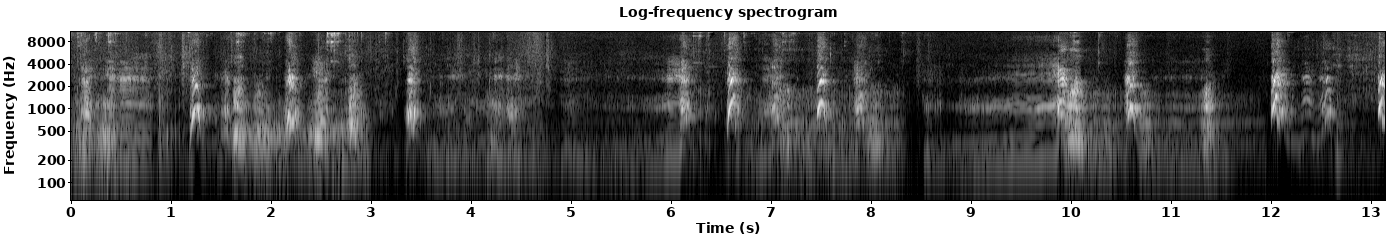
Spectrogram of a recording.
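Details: Two dogs, a big dog and a small fostered terrier puppy, playing tug of war at an office: rough rumbling growls mixed with short sharp barks, bursts coming every second or so, with brief quiet gaps.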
